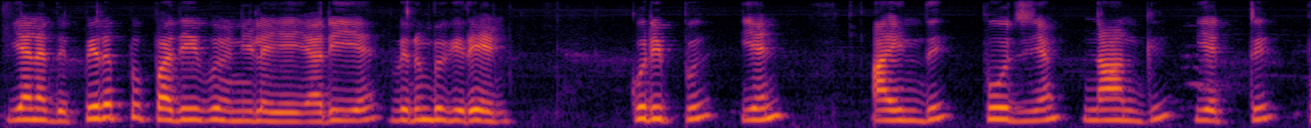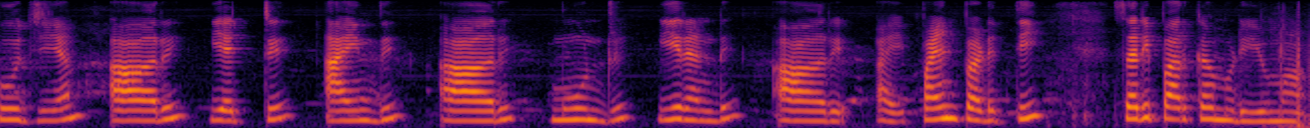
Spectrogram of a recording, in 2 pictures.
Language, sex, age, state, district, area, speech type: Tamil, female, 18-30, Tamil Nadu, Ranipet, rural, read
